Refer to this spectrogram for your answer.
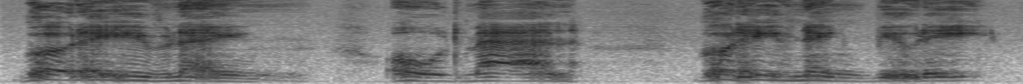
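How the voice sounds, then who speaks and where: A put-on character voice growls out its words at a very slow pace, raspy and pitched low-to-middle. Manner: gruff.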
